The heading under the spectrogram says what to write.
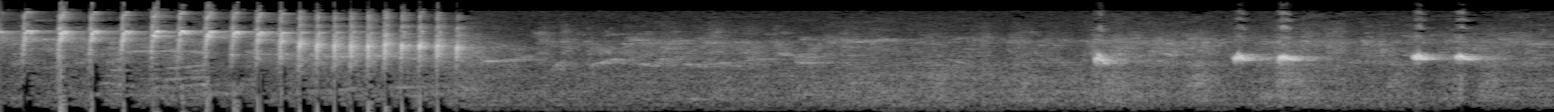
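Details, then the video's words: Long-tailed shrike kept at home: a fast rattling trill of high notes that slides lower over two seconds, then a quiet pause and a few separate down-slurred whistles. "kicau cendet mania"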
